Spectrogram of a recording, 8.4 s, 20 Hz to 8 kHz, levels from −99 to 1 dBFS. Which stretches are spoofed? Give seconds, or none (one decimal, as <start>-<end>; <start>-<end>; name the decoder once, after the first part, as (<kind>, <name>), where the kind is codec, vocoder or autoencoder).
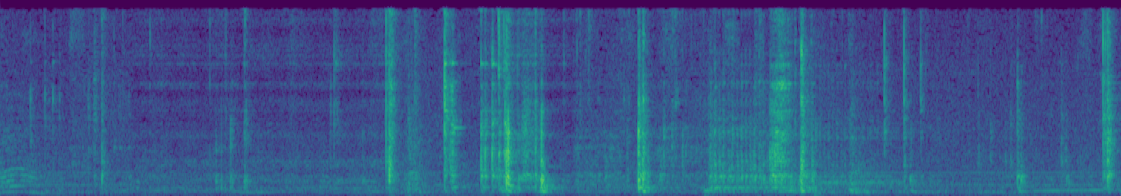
1.0-3.0 (codec, SNAC); 3.8-4.3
